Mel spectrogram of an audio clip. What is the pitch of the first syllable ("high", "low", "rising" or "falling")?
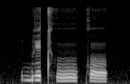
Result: high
